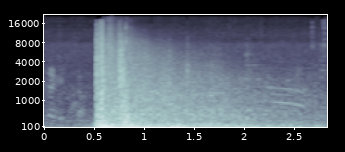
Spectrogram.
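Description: A mortar fires in the war game Blood Red Snow, one sharp loud boom that rolls into a long fading rumble, with voices faintly beneath.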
